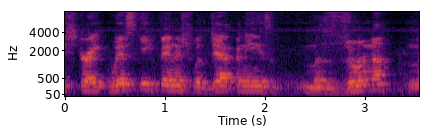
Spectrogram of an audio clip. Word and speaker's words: Mizunara: It is the Kentucky Straight Whiskey finished with Japanese Mizunara. How do you say? Mizunara.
